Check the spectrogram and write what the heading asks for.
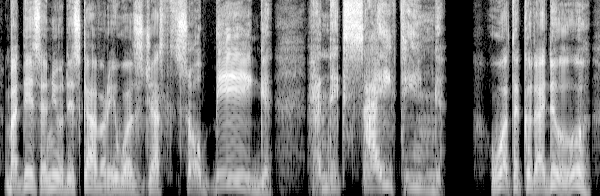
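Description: A man's voice: fairly high pitch, takes it slowly, husky, dry recording, clean studio sound, full character voice. A man playing an elderly male astronomer who narrates his own life in a chatty, cheeky children's story. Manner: chatty and cheeky, with lively asides. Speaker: first-person narrator.

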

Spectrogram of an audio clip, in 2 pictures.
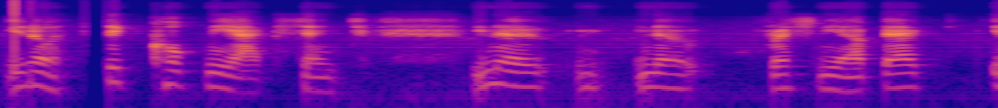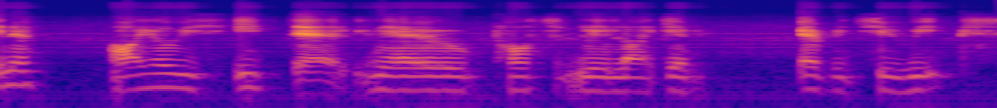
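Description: A man's voice: mid-range voice, close to an everyday voice. A man doing a rambling self-styled Cockney bloke. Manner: rambling, many fillers. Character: mate who claims a Cockney accent, rambling man. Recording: dull lo-fi home recording.

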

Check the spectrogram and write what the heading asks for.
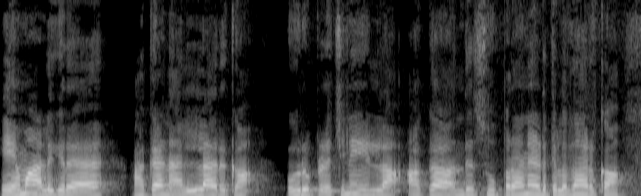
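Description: A man's voice: fairly high pitch, fairly even intonation, fast talker, lo-fi sound, close to an everyday voice. A man playing a grown son in a family skit, talking in a blunt, scolding way. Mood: reassuring. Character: blunt adult son, irritable.

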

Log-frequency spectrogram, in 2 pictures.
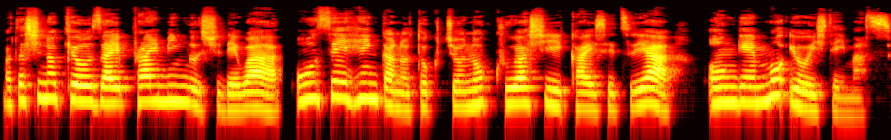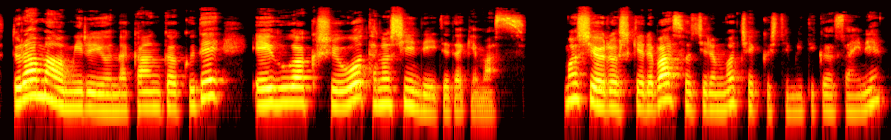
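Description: A woman with a slightly high voice leads an online pronunciation lesson. She explains each point carefully and clearly. She demonstrates phrases slowly and repeats them. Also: lively intonation. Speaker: English pronunciation teacher.

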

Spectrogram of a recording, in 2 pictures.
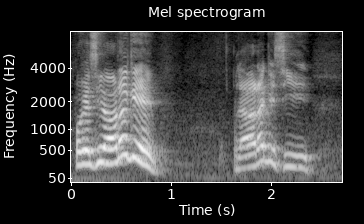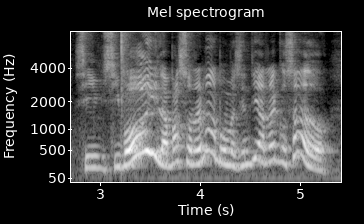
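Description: A man's voice: extremely high pitch, brisk. Young Argentine man telling stories. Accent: Argentine Spanish. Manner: slangy, animated anecdote telling. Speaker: streamer. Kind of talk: casual storytelling chat.

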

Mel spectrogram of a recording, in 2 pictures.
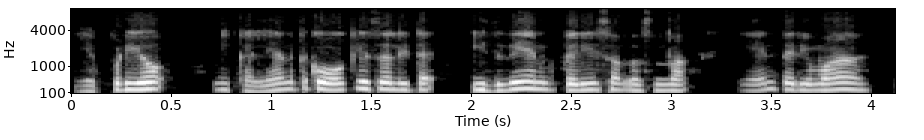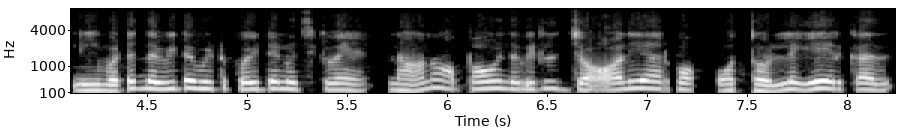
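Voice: mid-range voice, fairly even intonation, racing, dark tone, lo-fi sound, natural voice. A performer voicing a whiny, pleading young man who is the younger brother in a family cartoon. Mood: teasing. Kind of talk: cartoon voice acting.

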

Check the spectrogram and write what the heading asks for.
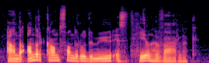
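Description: Brief: scared little cat, hushed and fearful, read by a man. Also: fairly low pitch, brisk, no echo, close to an everyday voice. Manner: whispering, fearful. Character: timid frightened cat. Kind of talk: storybook reading.

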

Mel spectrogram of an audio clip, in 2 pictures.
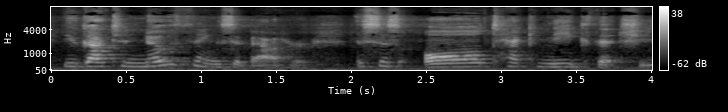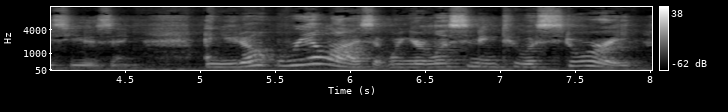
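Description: A woman's voice: mid-range voice, slight background noise. An older woman hosting a live storytelling event, introducing readers and pointing out their writing technique in a teacherly way. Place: senior center room. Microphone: podium mic. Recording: distant room recording, faint ambience.

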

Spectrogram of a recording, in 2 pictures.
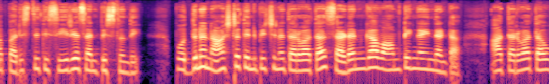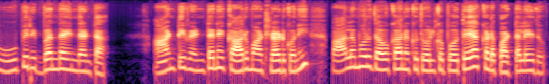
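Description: A woman's voice: a little high, fairly even intonation, moderate pace, no room sound, pitched above the performer's own voice, lightly acted. A worried young village man who speaks in a raised, complaining tone with a lilt, as a woman reads him out. The sound is dry and close.

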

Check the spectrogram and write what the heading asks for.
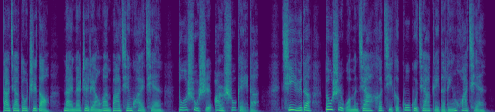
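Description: A woman calmly narrating a family story in the first person, as a read-aloud storyteller. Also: fairly low pitch, normal speed, no echo, clean studio sound.

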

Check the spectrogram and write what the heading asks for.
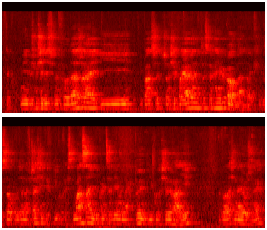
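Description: A man's voice: mid-range voice, dark tone. A young man co-presenting a technical talk, explaining in a loose conversational way. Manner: conversational, asks tag questions. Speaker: conference speaker. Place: large dim lecture room. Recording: echoey hall, distant mic, faint noise.

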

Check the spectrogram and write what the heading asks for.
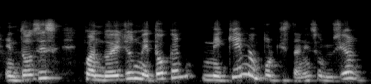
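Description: A young adult woman with a Medellín Colombian accent gives an online chemistry lesson. She talks in a lively, chatty way and often checks that her students follow. When a key term comes up, she slows down and says it several times. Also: mid-range voice, breathy edge, muffled recording. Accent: Colombian Spanish, Medellín. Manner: spells out terms slowly and repeats them. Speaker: chemistry teacher. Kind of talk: online class lecture.

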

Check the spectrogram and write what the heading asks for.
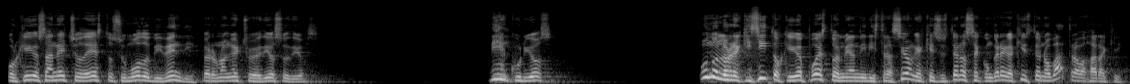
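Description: A male pastor preaching a sermon from the stage of a large church, building to emphatic peaks and firing off quick lists. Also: fairly high pitch, expressive, a little mellow. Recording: long hall reverb.

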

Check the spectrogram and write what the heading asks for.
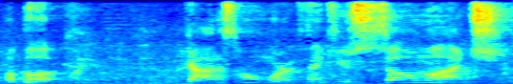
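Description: High-voiced singer rambling to a crowd. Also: male voice, animated, slow pace, distant mic, background noise. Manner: rambling, self-deprecating storytelling. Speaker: lead singer of a band. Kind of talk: talking to a concert crowd between songs. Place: outdoor stage at a night concert. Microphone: handheld stage mic. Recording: echoey live concert recorded from the crowd. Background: loud band playing.

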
